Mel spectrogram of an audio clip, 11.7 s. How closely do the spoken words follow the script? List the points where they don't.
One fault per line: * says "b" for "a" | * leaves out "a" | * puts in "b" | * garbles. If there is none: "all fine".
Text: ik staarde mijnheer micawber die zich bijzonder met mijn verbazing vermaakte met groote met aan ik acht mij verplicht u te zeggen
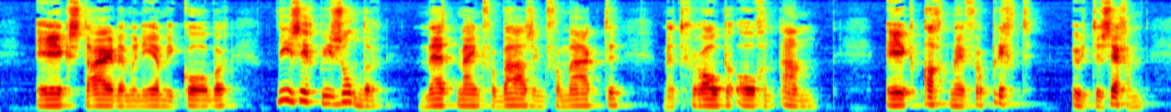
* says "oogen" for "met"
